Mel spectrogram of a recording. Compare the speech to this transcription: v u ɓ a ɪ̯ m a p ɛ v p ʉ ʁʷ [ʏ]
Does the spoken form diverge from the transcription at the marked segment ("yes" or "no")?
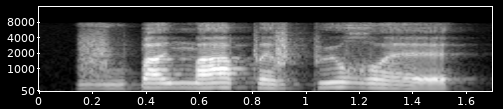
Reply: yes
